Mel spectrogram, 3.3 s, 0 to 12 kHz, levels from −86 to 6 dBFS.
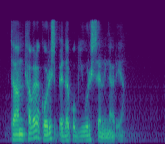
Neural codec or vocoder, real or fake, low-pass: codec, 16 kHz, about 1 kbps, DyCAST, with the encoder's durations; fake; 7.2 kHz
